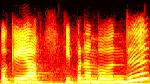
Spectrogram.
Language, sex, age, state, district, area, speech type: Tamil, female, 18-30, Tamil Nadu, Tiruchirappalli, rural, spontaneous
